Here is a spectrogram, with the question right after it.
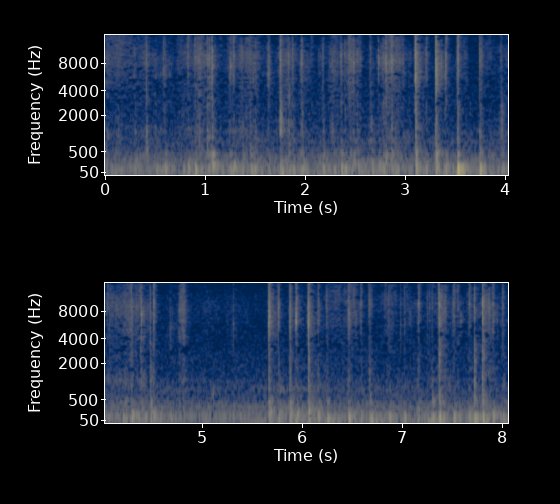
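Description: Fingertips type on the keys of a dark grey plastic compact wireless keyboard, producing quick, irregular clicks with bright, sharp attacks over a soft low thud. The tapping runs steadily, pauses briefly near the five-second mark, then resumes with a few louder key strikes.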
